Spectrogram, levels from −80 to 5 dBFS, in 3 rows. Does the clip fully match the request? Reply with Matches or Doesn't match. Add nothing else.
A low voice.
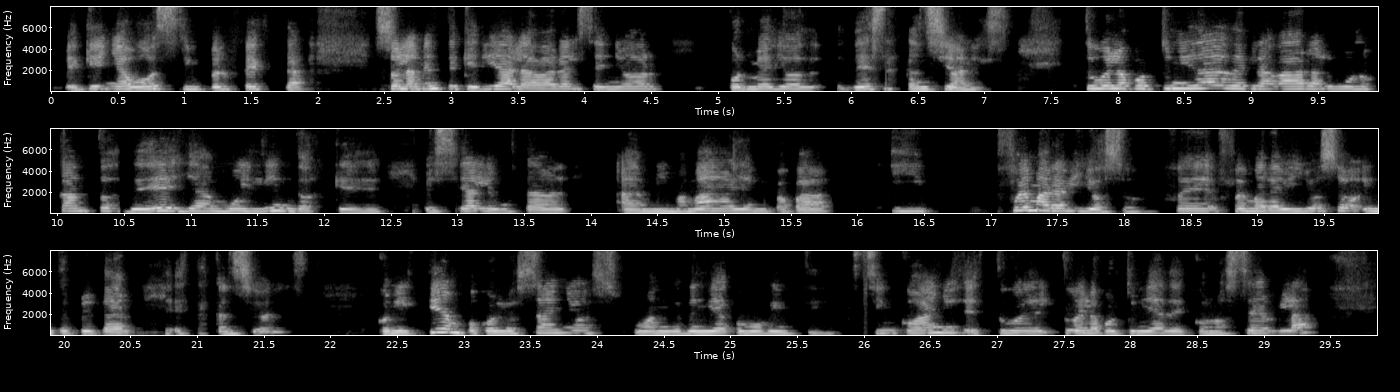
Doesn't match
